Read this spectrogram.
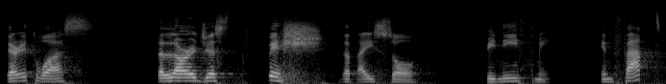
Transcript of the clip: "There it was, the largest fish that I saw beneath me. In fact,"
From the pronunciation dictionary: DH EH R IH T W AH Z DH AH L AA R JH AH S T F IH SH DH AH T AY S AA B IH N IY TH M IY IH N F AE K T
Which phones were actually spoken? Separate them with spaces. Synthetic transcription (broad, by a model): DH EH R IH T W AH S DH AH L AA R JH AH S T F IH SH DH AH T AY S AA B IH N IY TH M IY IH N F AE K T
